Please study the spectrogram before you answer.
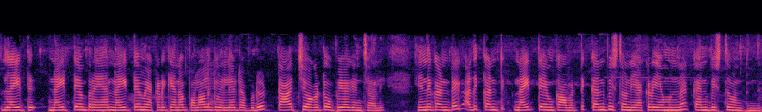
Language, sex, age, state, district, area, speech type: Telugu, female, 18-30, Andhra Pradesh, Vizianagaram, rural, spontaneous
